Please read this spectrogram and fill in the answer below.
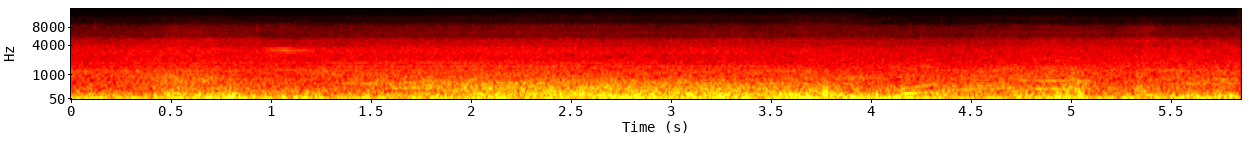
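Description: Case excavator's diesel engine running steadily as the machine moves along the trailer deck during loading.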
